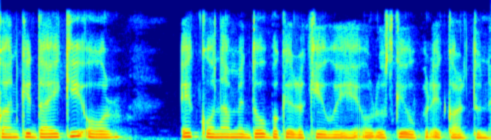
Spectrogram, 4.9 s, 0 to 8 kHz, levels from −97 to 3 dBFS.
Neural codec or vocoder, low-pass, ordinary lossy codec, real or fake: none; 7.2 kHz; none; real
